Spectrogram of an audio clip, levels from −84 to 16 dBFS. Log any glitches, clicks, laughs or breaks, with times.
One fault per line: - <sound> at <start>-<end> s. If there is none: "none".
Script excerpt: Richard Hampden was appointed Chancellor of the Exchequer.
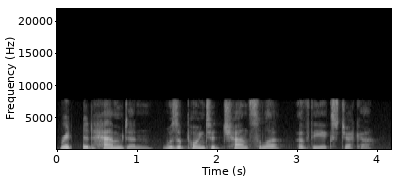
- dropout at 0.2-0.3 s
